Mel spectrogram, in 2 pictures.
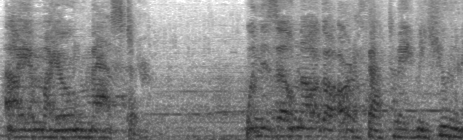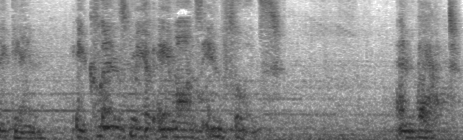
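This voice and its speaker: A woman's voice: low voice, fairly even intonation, takes it slowly. Echoing, imperious alien-hybrid warlord queen. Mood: defiant, proud. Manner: imperious, cool, threatening. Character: commanding, defiant female alien-hybrid warlord. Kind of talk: video game character acting. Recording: echoing, loud music behind.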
